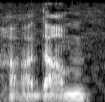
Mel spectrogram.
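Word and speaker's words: אָדָם: This last one doesn't have an accent, but I'm still going to pronounce it with an A. Adam.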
